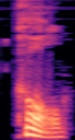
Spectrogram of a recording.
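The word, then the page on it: call: au Australian English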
